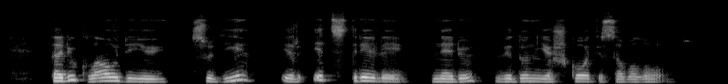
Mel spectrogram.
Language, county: Lithuanian, Klaipėda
